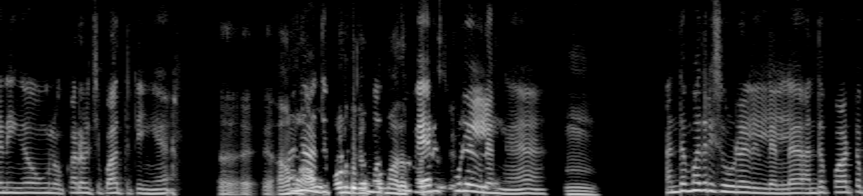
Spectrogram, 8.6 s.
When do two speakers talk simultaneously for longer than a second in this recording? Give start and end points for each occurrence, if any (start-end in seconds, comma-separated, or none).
2.9-4.6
